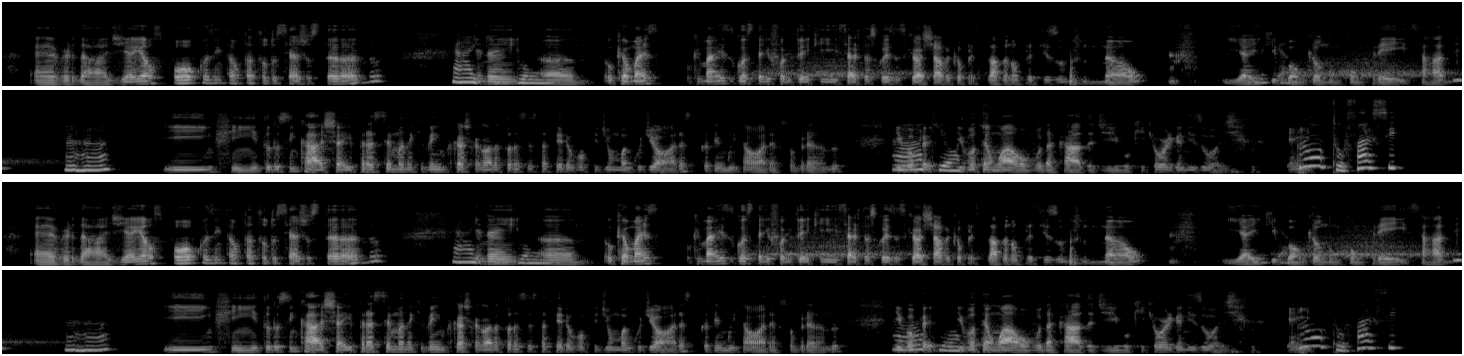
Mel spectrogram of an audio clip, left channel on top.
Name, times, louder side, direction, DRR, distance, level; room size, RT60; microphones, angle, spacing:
voice 1, 0.0-4.5 4.7-6.6 6.9-11.4 11.7-12.0 12.2-14.7 16.2-27.1 27.4-27.7, right 1 dB, 10° right, 0.3 m, -36 dB
voice 2, 4.5-5.6 11.7-11.9 12.5-12.9 15.2-15.7 23.5-24.2 27.5-28.5, left 4 dB, 90° left, 0.5 m, -36 dB
sound 1, 7.3-10.1 12.7-15.4, right 2 dB, 50° right, 0.7 m, -49 dB
2.2 x 2.2 x 3.5 m
head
